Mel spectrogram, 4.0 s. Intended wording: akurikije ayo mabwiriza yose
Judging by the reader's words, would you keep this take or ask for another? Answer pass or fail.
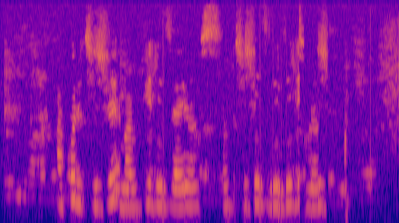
fail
